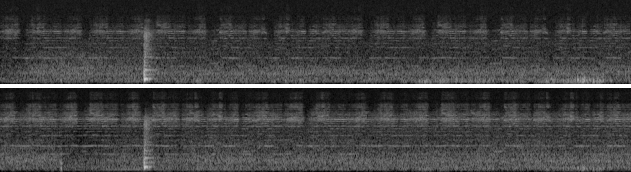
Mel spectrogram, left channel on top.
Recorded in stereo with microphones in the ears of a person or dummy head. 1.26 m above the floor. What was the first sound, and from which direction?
A snare drum, 5° left (ahead or behind).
